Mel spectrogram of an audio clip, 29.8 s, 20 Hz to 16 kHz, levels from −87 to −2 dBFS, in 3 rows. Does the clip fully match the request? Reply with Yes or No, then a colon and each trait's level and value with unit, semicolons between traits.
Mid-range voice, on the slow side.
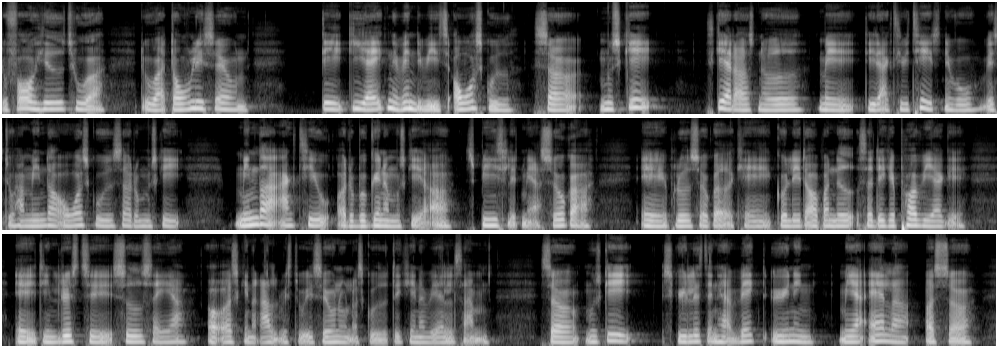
No: medium, 180 Hz; average, 160 wpm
